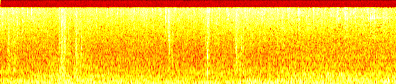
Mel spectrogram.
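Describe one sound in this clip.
Leafy bushes rustle as someone pushes through them.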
